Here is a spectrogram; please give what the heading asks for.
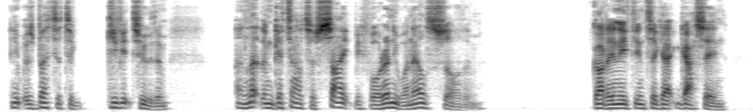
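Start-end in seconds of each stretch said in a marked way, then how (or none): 5.9-7.2 grunting surlily. Reading a novel aloud, an uncle grudgingly offering gas: grunting surlily. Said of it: "he grunted surlily".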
